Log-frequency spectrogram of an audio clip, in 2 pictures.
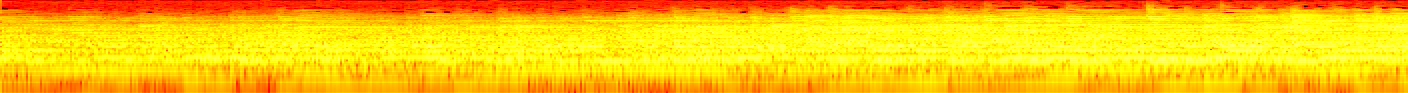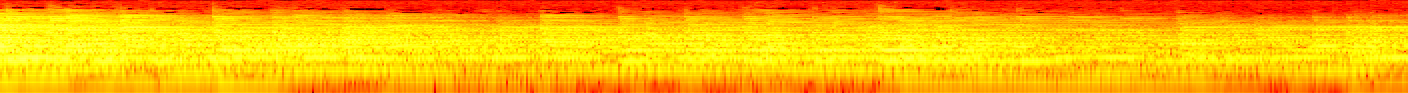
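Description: Solo piano playing, with a steady low bass and held chords ringing on; it swells a little toward the middle and eases off near the end.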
